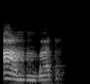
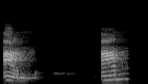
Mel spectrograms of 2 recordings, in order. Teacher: la palabra ámbar es también una palabra grave y tiene el acento en la sílaba am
